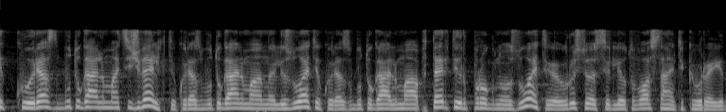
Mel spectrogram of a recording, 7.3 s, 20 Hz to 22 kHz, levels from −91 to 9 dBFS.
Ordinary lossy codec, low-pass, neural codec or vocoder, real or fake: AAC, 64 kbps; 7.2 kHz; none; real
